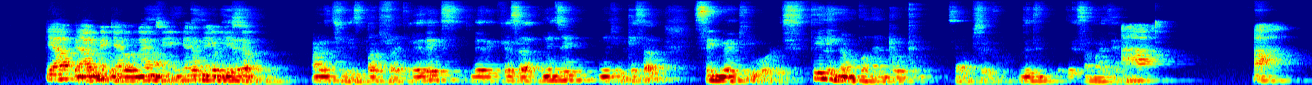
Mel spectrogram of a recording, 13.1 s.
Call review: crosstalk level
present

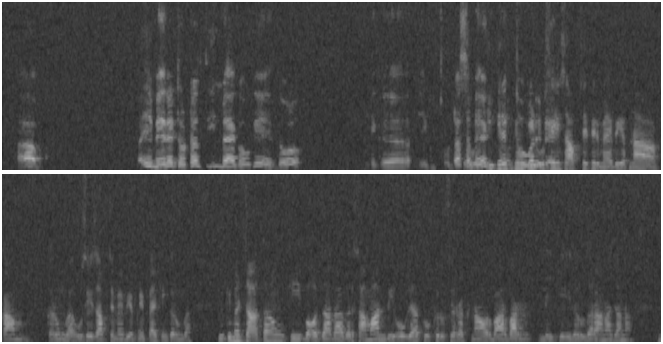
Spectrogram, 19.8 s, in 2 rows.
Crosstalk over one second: present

